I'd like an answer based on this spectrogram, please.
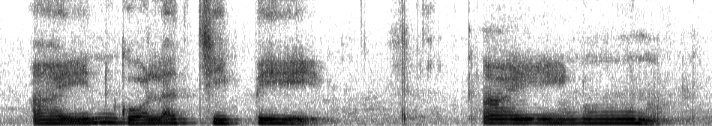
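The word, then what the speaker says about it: عين: হা আইন গলা চিপে আইনুন আইন গলা চিপে উচ্চারিত হবে আইনুন আর হা গলা স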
